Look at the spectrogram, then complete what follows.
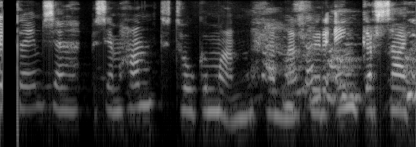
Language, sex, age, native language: Icelandic, female, 12, Icelandic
